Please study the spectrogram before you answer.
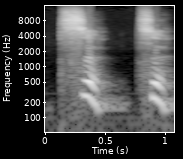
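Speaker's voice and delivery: "Ts, ts" as two separate bursts; isolated TS sound. Shown as a demonstration. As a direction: sound out "Ts, ts", t and s back to back. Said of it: "c'est un T et un S consécutif".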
